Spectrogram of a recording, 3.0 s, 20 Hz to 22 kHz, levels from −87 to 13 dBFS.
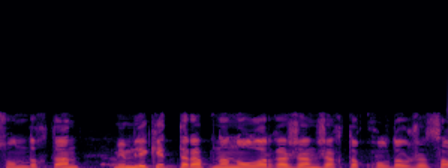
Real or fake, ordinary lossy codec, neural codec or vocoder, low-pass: real; none; none; 7.2 kHz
